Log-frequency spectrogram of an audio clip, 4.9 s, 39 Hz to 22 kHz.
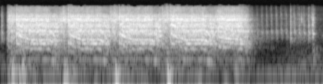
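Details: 1967 Dodge Coronet 500 with a new Mopar big-block V8 cranks at about three pulses a second with coughing puffs back through the carb, no firing. Compression on one cylinder only; valves suspected held open by wrong-length pushrods.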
